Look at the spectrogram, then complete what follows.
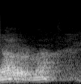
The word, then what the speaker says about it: alma: amigos del alma, o la muy sevillana expresión mi alma, que se pronuncia mi arma, y nos dice también muchísimo.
